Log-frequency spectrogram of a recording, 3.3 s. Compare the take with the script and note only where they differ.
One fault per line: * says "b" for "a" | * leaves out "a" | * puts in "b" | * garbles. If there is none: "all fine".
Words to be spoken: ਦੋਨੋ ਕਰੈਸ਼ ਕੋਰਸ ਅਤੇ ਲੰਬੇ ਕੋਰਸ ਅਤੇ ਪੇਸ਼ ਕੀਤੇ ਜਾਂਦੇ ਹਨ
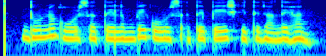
* leaves out "ਕਰੈਸ਼"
